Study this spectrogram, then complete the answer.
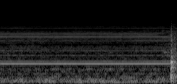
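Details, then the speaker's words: Tanzu battery-powered portable fan on an LXT battery, labelled BL brushless but actually fitted with a brushed motor: a steady thin electrical hum with fixed high tones, then a click; brushed motor drone, noisy, unstable and very hot. "Nah, ini dengung khasnya dari dinamo biasa, dinamo belum brushless, bukan brushless, itu berdengung ya."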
